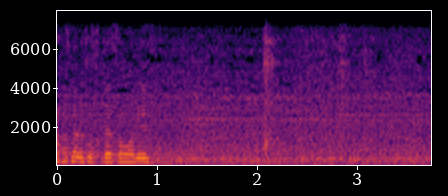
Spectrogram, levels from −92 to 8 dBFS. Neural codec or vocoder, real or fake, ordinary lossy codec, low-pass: vocoder, 22.05 kHz, 80 mel bands, Vocos; fake; Opus, 64 kbps; 7.2 kHz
